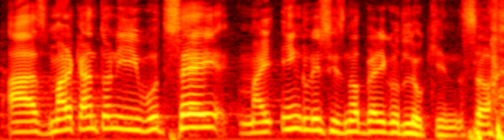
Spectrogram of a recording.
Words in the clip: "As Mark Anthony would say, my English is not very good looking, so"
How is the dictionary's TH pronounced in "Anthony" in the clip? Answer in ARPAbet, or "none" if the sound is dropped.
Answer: T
